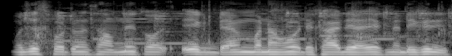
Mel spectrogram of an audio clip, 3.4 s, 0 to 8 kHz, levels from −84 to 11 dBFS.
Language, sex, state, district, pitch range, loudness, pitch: Hindi, male, Madhya Pradesh, Katni, 115-125 Hz, -16 LUFS, 120 Hz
